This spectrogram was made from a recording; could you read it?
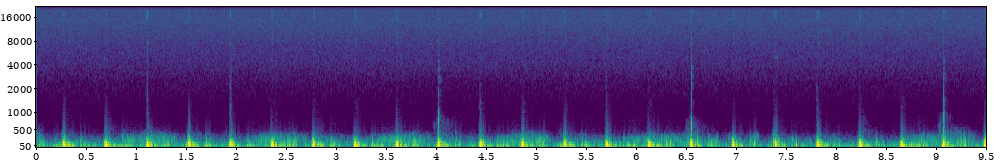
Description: Audio recording of the racing heart of a 31 year old male, pounding away after exercise. Starts around 150 beats per minute, ends up around 130 bpm.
